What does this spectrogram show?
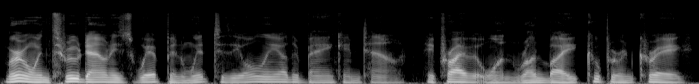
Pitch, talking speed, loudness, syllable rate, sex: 100 Hz, 190 wpm, -20 LUFS, 4.4 syllables/s, male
